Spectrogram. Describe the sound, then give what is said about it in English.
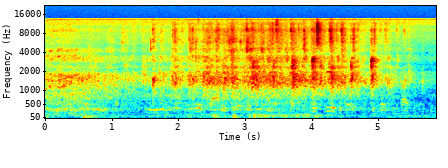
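Scattered hand claps ring out over a few seconds, sharp and irregular, mixed with a busy murmur of voices and room noise in the background. “somebody wanted to clap over there.”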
